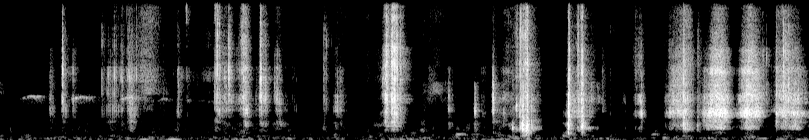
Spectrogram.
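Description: Hands rub and slide over plastic.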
